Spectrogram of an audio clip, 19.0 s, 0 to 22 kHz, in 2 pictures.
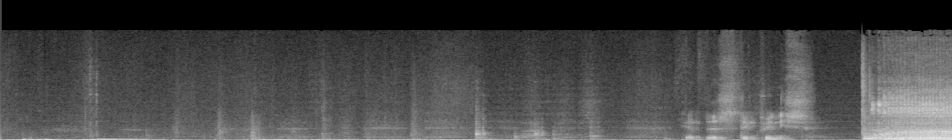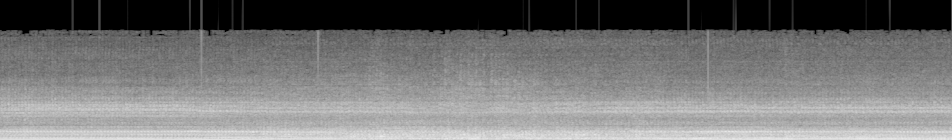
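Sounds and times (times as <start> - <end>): scroll saw cutting wood: 8.6 - 19.0.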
